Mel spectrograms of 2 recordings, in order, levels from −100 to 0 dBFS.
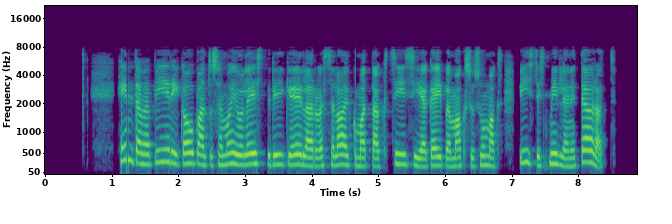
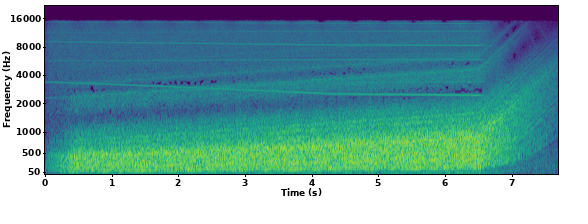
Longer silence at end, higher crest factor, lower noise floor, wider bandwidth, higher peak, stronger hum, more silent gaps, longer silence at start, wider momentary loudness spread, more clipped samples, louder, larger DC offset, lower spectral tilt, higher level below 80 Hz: first, 0.4 s vs 0.15 s; about the same, 16 dB vs 16 dB; first, -41 dBFS vs -35 dBFS; second, 8.2 kHz vs 16 kHz; about the same, -2 dBFS vs 0 dBFS; neither; first, 1.04-1.08 s, 7.04-7.11 s vs none; first, 0.75 s vs 0.05 s; about the same, 7 LU vs 9 LU; neither; about the same, -18 LUFS vs -16 LUFS; neither; second, -3.5 dB/octave vs -7 dB/octave; second, -62 dBFS vs -38 dBFS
